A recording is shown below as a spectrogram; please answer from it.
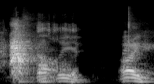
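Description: A dog outdoors barks loudly and close, two sharp barks separated by a short silence, with a voice speaking over the first bark.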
